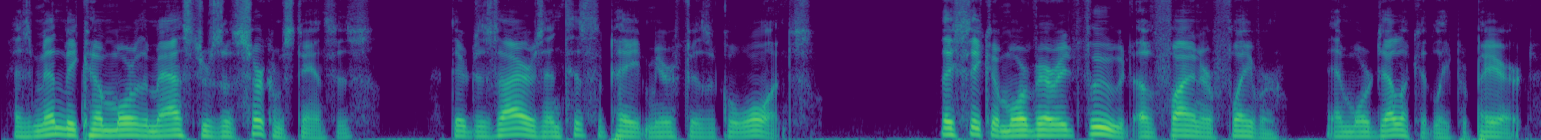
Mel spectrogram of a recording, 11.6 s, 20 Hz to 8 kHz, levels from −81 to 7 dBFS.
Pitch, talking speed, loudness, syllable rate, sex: 105 Hz, 140 wpm, -18 LUFS, 5.5 syllables/s, male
